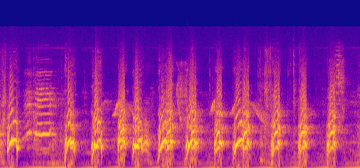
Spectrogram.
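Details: A basset hound gives a steady run of short, punchy barks, about one every half second, a dozen or so in all, with one brief whining, tonal note early on.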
